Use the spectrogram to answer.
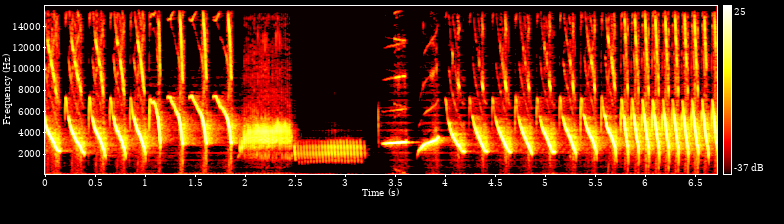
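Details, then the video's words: Canary long rolling lure song for young canaries: falling whistled tours, a buzzy roll and lower hum, a brief whistle, then sweeping notes speeding into a fast trill. "MASTERAN Kenari Paud CEPAT Bunyi‼️ Pancingan KENARI GACOR DURASI Panjang Ngerol"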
